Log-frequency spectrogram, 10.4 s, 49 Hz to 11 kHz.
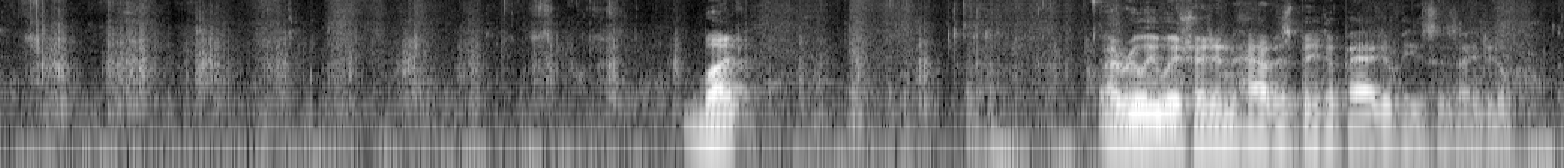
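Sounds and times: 
crunchy creamy buttermilk flavored snacks being bitten and chewed: 0:00.0 - 0:04.7, 0:05.9 - 0:07.4
speech: 0:04.6 - 0:05.1, 0:07.3 - 0:10.2.

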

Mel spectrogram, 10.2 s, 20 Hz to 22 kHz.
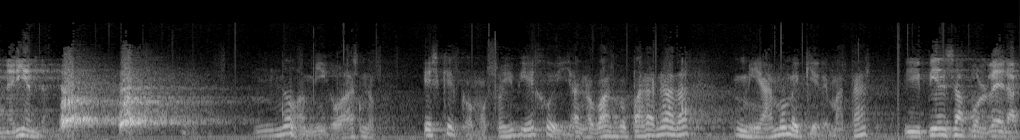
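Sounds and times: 
speech: 0:00.2 - 0:00.7, 0:02.6 - 0:10.1
dog barking: 0:00.6 - 0:02.3.

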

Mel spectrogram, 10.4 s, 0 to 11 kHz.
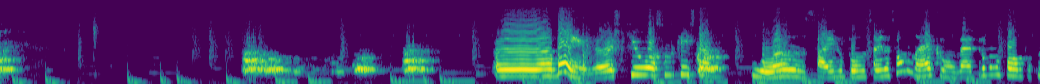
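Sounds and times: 
small dog barking excitedly with sharp yips: 0:00.0 - 0:00.2, 0:02.4 - 0:04.4, 0:07.0 - 0:07.3
speech: 0:05.0 - 0:10.3.

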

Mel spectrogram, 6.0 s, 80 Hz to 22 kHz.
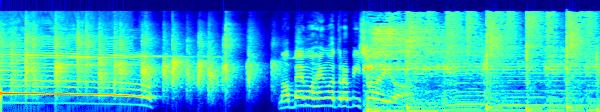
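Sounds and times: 
scattered hand claps of applause from a small group: 0:00.0 - 0:02.8
speech: 0:02.8 - 0:04.4
loud sustained tone sliding slightly downward: 0:03.6 - 0:05.9.

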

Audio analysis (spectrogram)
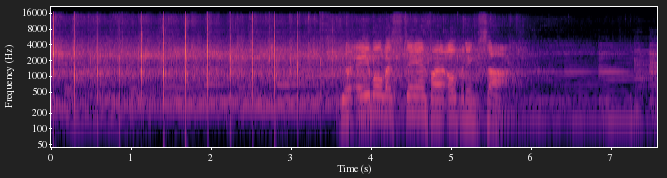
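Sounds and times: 
group clapping in rhythm: 0:00.0 - 0:05.8
speech: 0:03.6 - 0:05.8.

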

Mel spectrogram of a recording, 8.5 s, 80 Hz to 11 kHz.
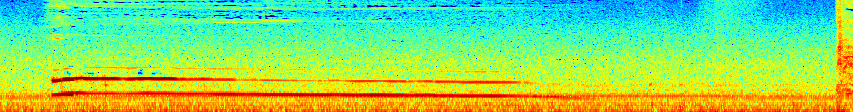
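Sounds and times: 
person imitating a wolf howl: 0:00.5 - 0:05.9.

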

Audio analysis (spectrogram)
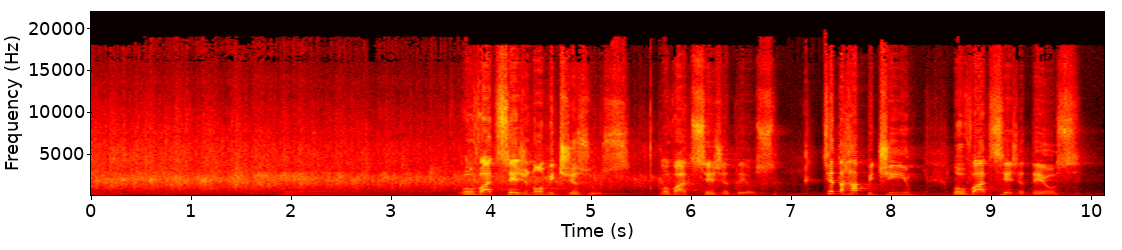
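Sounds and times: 
audience applauding: 0:00.0 - 0:06.8
speech: 0:03.7 - 0:10.0.

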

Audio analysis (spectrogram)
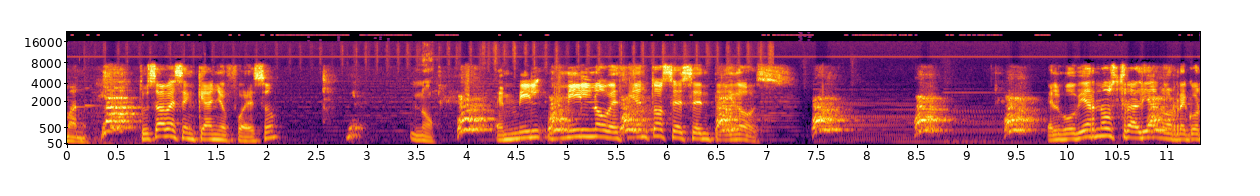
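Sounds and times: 
speech: 0:00.0 - 0:07.6, 0:09.8 - 0:11.3
dog barking: 0:00.4 - 0:00.8, 0:03.9 - 0:06.9, 0:07.5 - 0:07.9, 0:08.5 - 0:09.8, 0:10.8 - 0:11.2.

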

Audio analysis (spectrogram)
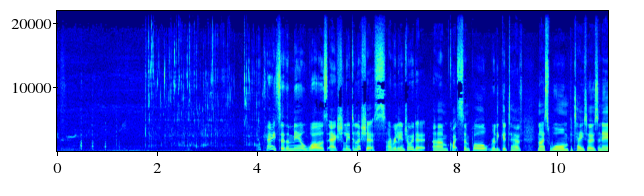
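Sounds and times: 
water poured off from a cooking pot on the banks of the River Bergerac: 0:01.7 - 0:04.2
speech: 0:04.2 - 0:11.0.

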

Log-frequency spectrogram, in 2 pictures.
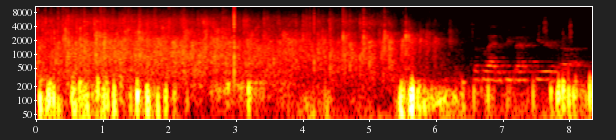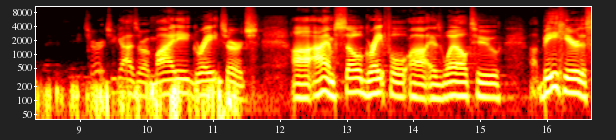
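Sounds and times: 
large crowd applauding: 0:00.0 - 0:06.4
speech: 0:09.6 - 0:16.6.

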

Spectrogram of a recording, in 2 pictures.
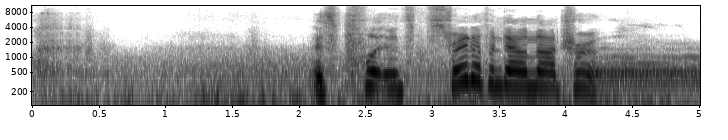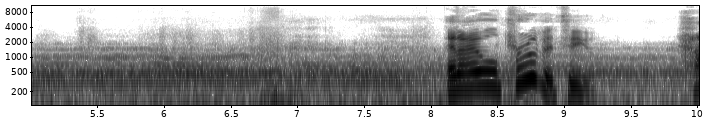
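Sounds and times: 
train rumbling loudly: 0:01.7 - 0:09.9
speech: 0:02.1 - 0:04.5, 0:08.1 - 0:09.3.

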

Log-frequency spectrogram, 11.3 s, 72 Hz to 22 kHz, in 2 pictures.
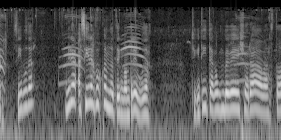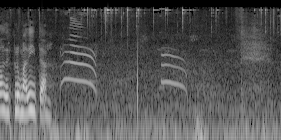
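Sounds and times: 
speech: 0:00.4 - 0:03.1, 0:03.8 - 0:06.8
high thin kitten meows bending downward in pitch: 0:01.2 - 0:01.6, 0:02.3 - 0:03.0, 0:06.8 - 0:07.6, 0:08.8 - 0:09.4.

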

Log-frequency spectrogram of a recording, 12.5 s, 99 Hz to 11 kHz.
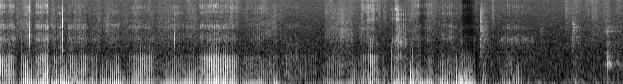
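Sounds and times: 
hands stroking a cat's fur: 0:00.0 - 0:05.7, 0:06.5 - 0:08.8
domestic cat purring: 0:00.0 - 0:11.0.

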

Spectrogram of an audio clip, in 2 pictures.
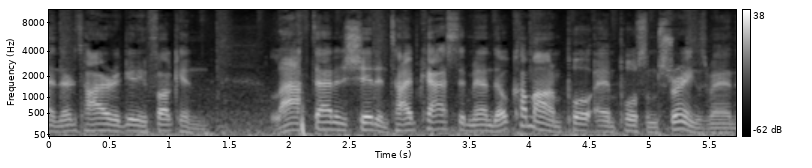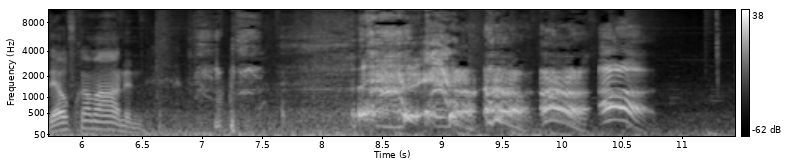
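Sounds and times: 
speech: 0:00.0 - 0:07.6
person coughing roughly: 0:07.1 - 0:07.6, 0:08.2 - 0:10.8
throat clearing: 0:08.3 - 0:10.8.

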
